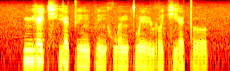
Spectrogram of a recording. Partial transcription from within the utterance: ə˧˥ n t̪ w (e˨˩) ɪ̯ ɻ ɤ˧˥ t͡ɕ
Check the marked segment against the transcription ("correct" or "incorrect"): correct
